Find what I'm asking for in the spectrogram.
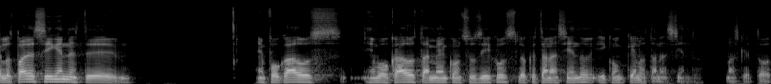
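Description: A man's fairly low voice with ordinary pitch variation, a moderate pace, long and frequent pauses, and a quiet background. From Austin, Texas. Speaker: school parent support specialist; guest. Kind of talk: interview. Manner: halting. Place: studio. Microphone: lapel.

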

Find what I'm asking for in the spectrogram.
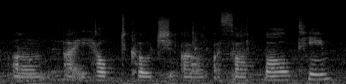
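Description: Noticeable background noise behind a woman speaking. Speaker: guest. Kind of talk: interview answer. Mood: warm, reminiscing, occasional laughs. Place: home room.

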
